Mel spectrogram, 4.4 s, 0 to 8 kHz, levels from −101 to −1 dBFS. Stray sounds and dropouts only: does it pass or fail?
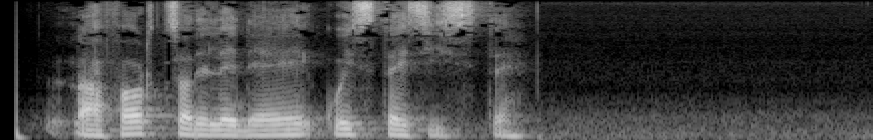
pass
